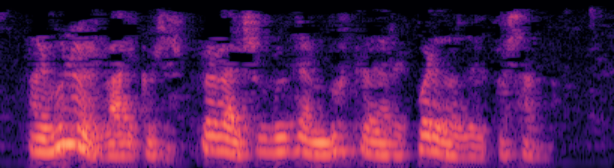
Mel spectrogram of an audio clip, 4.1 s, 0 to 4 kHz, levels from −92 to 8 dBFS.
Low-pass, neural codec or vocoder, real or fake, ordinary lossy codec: 3.6 kHz; none; real; MP3, 16 kbps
